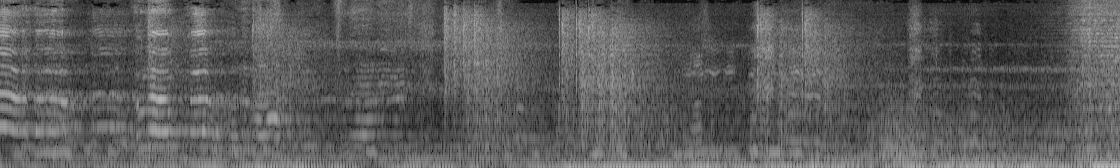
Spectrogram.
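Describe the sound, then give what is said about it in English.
Gunshots ring out from a village: several sharp, loud cracks and bursts over a continuous low rumble and a sustained tonal backdrop, growing denser in the second half. “shots ring out from the village.”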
